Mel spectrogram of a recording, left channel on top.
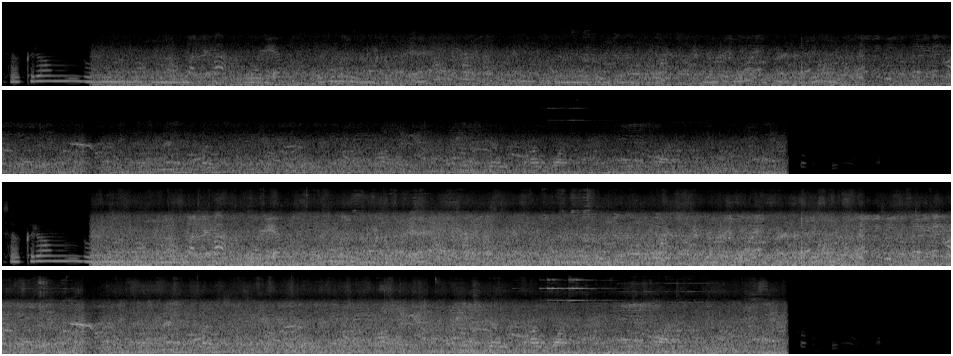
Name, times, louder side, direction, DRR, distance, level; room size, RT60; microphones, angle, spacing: voice 1, 0.0-8.5 11.0-11.6, right 2 dB, 85° right, 1.8 m, -41 dB
sound 1, 0.9-17.4, right 8 dB, 60° right, 0.3 m, -32 dB
voice 2, 16.4-18.4, right 2 dB, 45° right, 4.8 m, -61 dB
head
